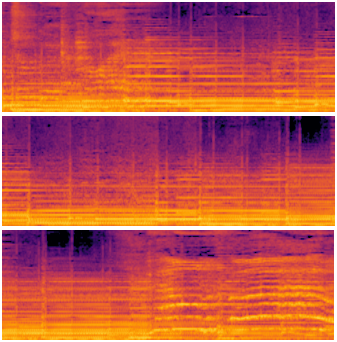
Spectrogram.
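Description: Live solo song on an electric keyboard: sustained piano chords changing every second or two, with a woman singing over them, most clearly near the end.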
